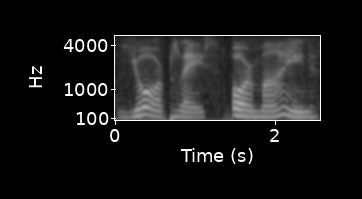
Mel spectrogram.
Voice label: "your place or mine", sultry; tactics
